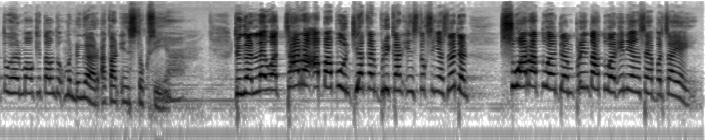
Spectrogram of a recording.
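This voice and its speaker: A woman's voice: very high-pitched, a bit bright. A woman evangelist preaching a sermon at a church service, telling a story and often addressing the congregation directly.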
